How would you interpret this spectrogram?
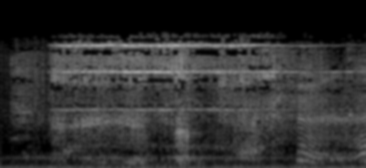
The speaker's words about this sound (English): Answer the phone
